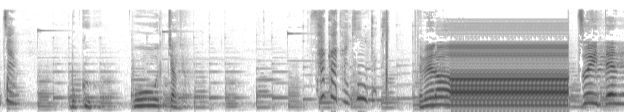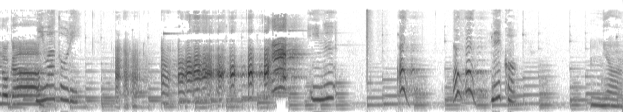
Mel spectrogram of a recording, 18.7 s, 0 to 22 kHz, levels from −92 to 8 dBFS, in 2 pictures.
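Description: At 6.78 s the system hang loop strikes: the computer or its audio driver stalls, but the sound hardware keeps replaying the last 20 ms of its ring buffer, which fits a 20 ms buffer. That one sliver repeats about 88 times until 8.53 s, and because it cycles 50 times a second, the audio collapses into a steady, flat 50 Hz buzz for nearly two seconds before normal playback returns.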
